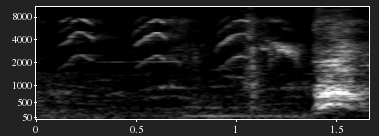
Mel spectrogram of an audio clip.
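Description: A cockatiel gives short, arched chirping calls, ending in a harsher, louder screech.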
